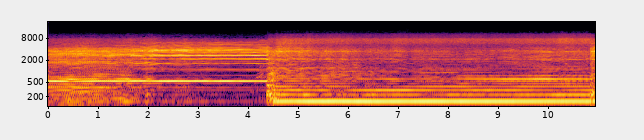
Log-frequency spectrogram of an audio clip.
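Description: Live rock band with distorted electric guitars and bass holding long sustained chords, switching abruptly to a new, lower chord about four and a half seconds in.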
